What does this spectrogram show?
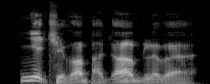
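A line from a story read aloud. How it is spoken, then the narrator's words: Mumbling with faint smile. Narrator (Russian): мистер Джабс лишь едва улыбался и бормотал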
